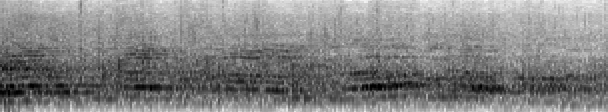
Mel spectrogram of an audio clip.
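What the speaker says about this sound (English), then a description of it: "I request all of you to give a big clap for it." Applause from an audience at a farmers' union gathering, a steady wash of clapping that fills the whole clip at moderate loudness.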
